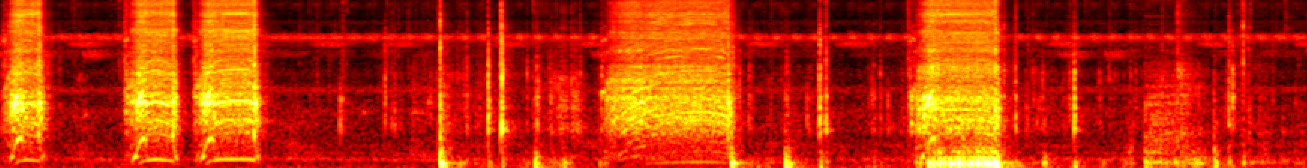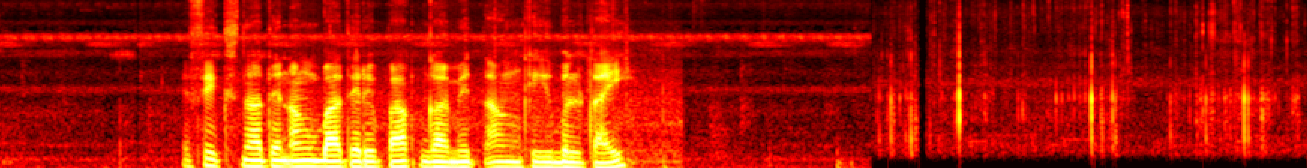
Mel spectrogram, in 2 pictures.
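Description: Plastic parts click and tap as they are handled.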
